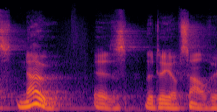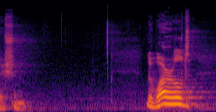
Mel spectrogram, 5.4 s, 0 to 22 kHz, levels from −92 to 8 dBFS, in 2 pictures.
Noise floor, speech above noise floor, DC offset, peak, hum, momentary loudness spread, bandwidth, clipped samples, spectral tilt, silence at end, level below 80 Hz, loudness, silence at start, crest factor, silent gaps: -60 dBFS; 35 dB; under 0.1%; -8 dBFS; none; 17 LU; 15.5 kHz; under 0.1%; -5 dB/octave; 0.1 s; -60 dBFS; -26 LUFS; 0 s; 20 dB; none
